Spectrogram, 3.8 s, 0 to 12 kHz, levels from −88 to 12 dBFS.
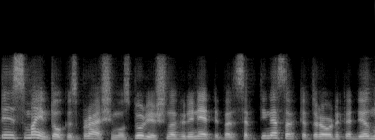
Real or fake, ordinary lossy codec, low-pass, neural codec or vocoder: fake; AAC, 64 kbps; 7.2 kHz; codec, 16 kHz, 0.3 kbps, FocalCodec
